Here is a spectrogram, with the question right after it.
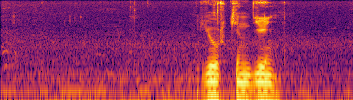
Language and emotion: Russian, neutral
